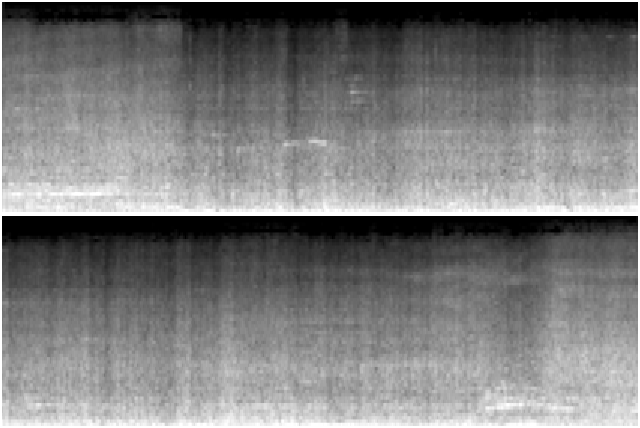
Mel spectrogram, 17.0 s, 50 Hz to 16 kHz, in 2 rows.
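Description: Ferrari F355 Spider's V8 engine running low and steady amid street traffic, with its pitch rising and falling briefly near the end as the car pulls away.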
